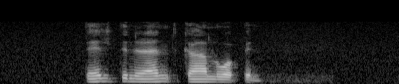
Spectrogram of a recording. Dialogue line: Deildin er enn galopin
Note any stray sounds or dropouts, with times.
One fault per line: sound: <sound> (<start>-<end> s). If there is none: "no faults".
no faults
